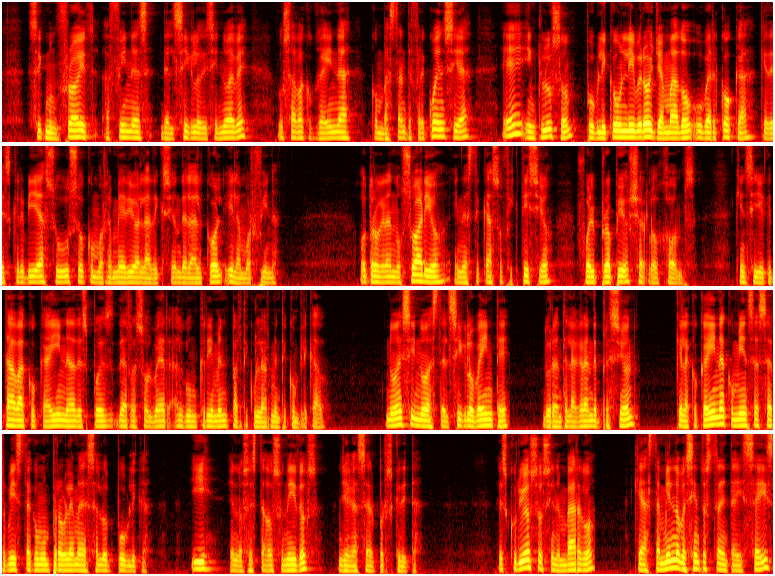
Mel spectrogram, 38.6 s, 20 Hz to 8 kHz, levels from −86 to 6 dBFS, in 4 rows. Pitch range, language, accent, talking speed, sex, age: 110-125 Hz, Spanish, Mexican, 150 wpm, male, 30-49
